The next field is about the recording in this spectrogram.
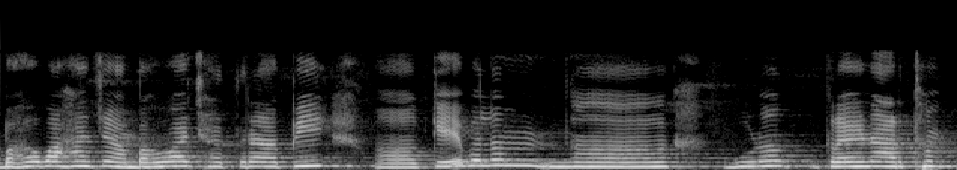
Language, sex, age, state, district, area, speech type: Sanskrit, female, 30-45, Maharashtra, Nagpur, urban, spontaneous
